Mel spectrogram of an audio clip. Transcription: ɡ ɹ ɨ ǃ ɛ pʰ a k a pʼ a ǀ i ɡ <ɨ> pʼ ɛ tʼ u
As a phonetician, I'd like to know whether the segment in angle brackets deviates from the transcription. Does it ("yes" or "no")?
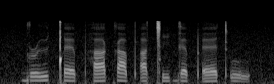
yes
